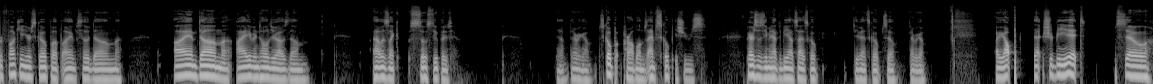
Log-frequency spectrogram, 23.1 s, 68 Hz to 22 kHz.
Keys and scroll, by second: 0.0-1.7 typing, 6.2 o, 11.5 ctrl+[, 11.6-17.0 typing, 15.9 ctrl+[, 19.2 ctrl+[, 19.4 typing, 19.6 Return.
